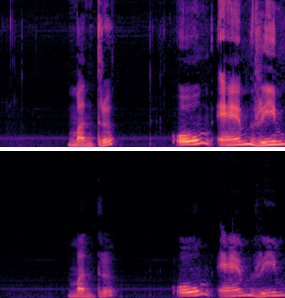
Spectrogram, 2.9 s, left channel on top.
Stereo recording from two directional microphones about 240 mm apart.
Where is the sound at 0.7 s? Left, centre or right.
Left.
